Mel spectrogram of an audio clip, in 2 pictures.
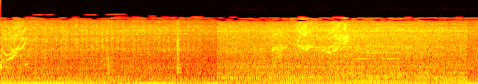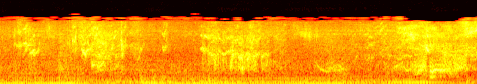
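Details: Car creeping along a kerb: irregular squeaky, scuffing bursts come and go as the tyre sidewall rubs against the kerb.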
